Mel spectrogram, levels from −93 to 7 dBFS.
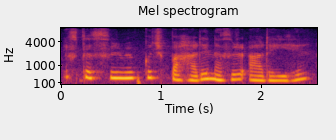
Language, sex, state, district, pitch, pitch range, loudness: Hindi, female, Arunachal Pradesh, Lower Dibang Valley, 235 Hz, 210-285 Hz, -15 LUFS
